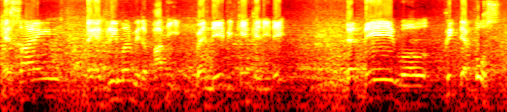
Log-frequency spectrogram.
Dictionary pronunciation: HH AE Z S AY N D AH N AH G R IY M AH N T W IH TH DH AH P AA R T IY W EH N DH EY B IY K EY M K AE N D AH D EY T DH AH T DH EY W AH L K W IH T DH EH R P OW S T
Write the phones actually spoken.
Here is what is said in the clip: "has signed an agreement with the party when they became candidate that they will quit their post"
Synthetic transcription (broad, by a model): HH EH S AY N AH N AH G R IY M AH N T W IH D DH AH P AA T IY W EH N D EY B IY K EY M K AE N D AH D EY T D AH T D EY W AH L K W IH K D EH P OW S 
